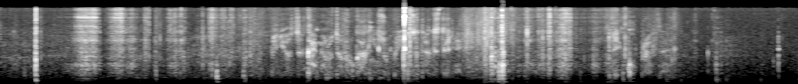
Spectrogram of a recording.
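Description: Snowy branches brush and rustle against clothing.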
